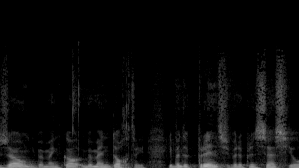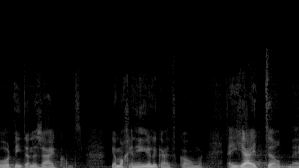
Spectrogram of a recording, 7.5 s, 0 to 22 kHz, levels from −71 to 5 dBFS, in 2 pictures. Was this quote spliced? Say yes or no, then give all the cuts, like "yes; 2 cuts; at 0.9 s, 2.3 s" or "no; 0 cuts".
yes; 1 cut; at 5.4 s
